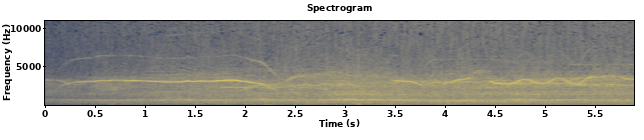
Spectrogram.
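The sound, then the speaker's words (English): A large stadium crowd at a Wales versus England football match roars and cheers as Wales manager Mike England rises, in a steady, dense wash of noise that swells slightly. Shrill whistles ring out over it, and no single voice stands out. “And the crowd rises as Mike England rises.”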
